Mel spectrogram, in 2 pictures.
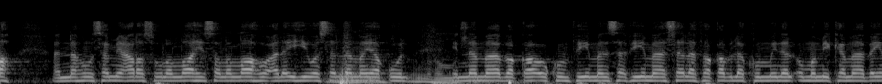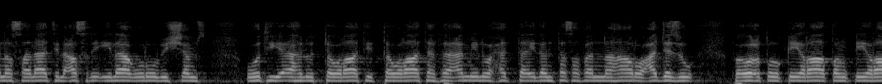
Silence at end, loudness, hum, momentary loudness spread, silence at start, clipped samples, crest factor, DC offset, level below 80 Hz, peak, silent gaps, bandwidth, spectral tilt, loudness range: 0 s; -31 LUFS; none; 6 LU; 0 s; under 0.1%; 20 dB; under 0.1%; -48 dBFS; -12 dBFS; none; 8 kHz; -6.5 dB/octave; 2 LU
